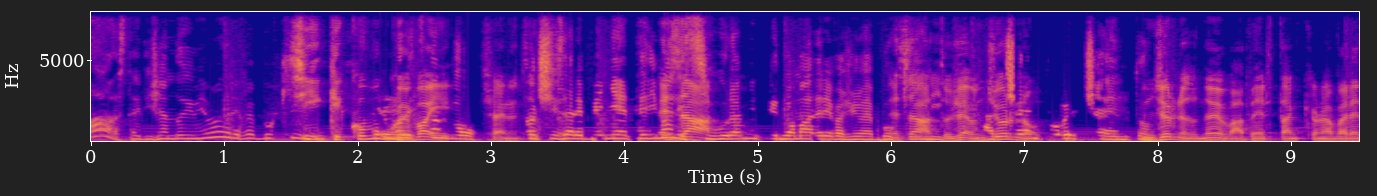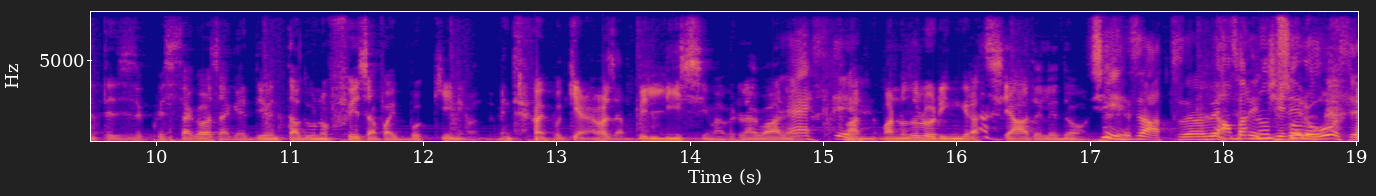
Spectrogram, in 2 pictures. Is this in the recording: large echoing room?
no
